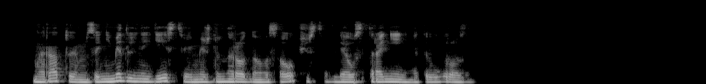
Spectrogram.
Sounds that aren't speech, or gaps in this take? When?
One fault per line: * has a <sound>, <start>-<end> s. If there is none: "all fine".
all fine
